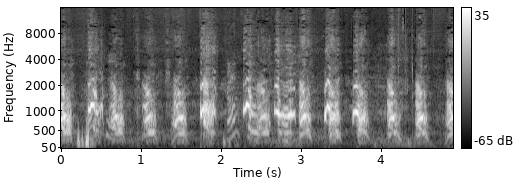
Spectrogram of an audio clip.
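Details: Two young Redbone Coonhounds, 7 and 8 months old, on a raccoon, giving rapid, repeated, harsh barks at roughly three per second in an uneven but steady run, with a brief low human voice at the start.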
